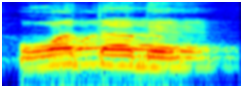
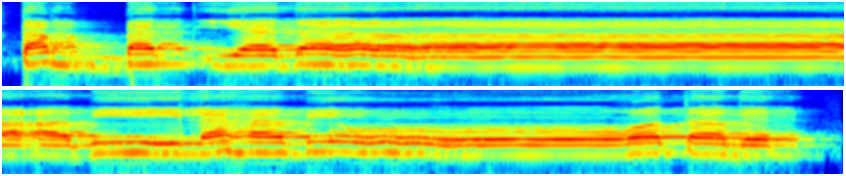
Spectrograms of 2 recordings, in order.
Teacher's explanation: تبت، تبت یدا، دال کو کھینچیں گے، تبت یدا ابی لہب، یہاں پر غنہ کریں گے، لہب وتب، با میں یہاں پر قلقلہ ہوگا، وتب، با کی آواز ٹکرا رہی قلقلہ کے ساتھ میں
